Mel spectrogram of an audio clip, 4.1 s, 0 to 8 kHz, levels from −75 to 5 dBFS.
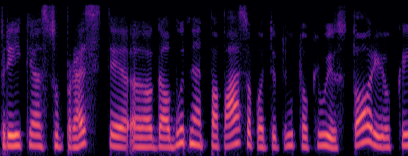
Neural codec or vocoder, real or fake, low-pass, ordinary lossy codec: codec, 16 kHz, 0.8 kbps, ZipCodec; fake; 7.2 kHz; MP3, 48 kbps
